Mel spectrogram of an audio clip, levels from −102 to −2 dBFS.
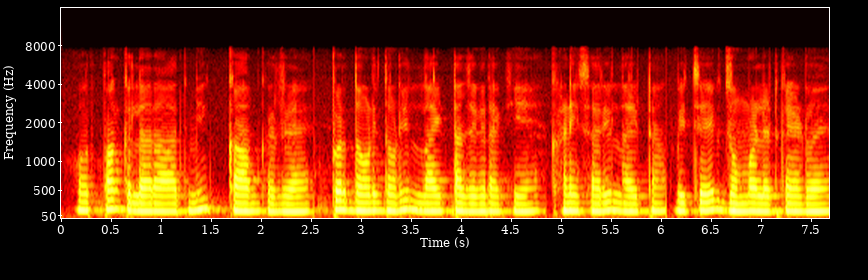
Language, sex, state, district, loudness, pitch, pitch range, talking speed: Hindi, male, Rajasthan, Nagaur, -17 LUFS, 135 Hz, 130-145 Hz, 170 wpm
